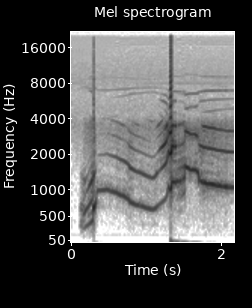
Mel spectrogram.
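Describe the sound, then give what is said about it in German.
A person mimics an angry, evil wolf howl: one sustained vocal wail lasting about two seconds, gliding up and down in pitch, with a couple of harsh, growly breaks in the voice. “Okay, und jetzt mach noch einen bösen Wolf draus.”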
